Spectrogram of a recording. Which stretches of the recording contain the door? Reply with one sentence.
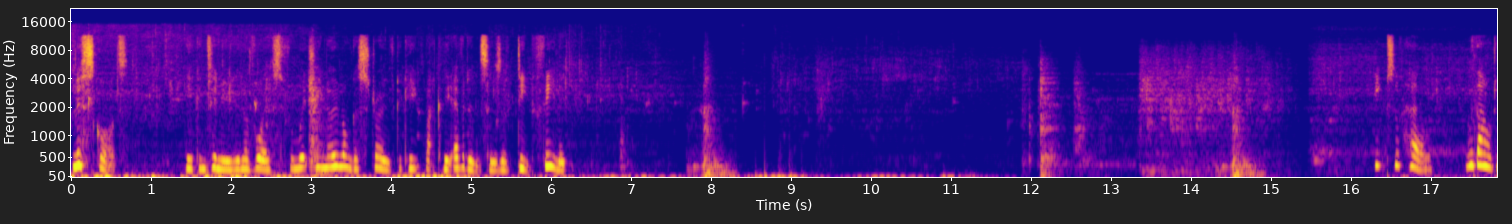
The door can be heard from 1.9 to 3.4 s, from 7.7 to 8.3 s and from 14.3 to 14.9 s.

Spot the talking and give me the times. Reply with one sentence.
The talking can be heard from 0.0 to 6.2 s and from 16.3 to 17.7 s.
